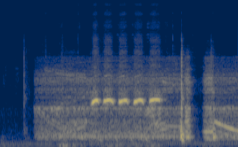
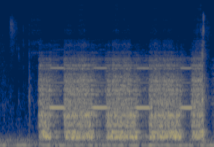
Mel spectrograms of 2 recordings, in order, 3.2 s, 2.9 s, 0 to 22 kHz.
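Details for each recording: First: Early-1990s Astatic D-104 lollipop CB microphone on a Cobra 29, after its oxidized PTT leaf-switch contacts were cleaned: clear whistled notes come through crisp and steady, with no crackle, static or dropouts. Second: Early-1990s Astatic D-104 "lollipop" CB microphone: harsh, crunchy hiss cutting in and out on transmit audio, caused by oxidized, dirty leaf-switch push-to-talk contacts from sitting unused.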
